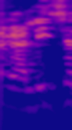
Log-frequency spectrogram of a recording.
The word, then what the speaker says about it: Galicia: Y es curioso porque mucha gente cree que esa Galicia es la Galicia de España y no tiene nada que ver. Por eso yo lo pronuncio como Galicia, enfatizo el TZ para que se sepa.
